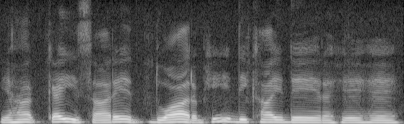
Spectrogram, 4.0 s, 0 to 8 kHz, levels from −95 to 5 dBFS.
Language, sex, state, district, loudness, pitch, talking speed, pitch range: Hindi, male, Jharkhand, Ranchi, -16 LUFS, 150 Hz, 135 wpm, 140-160 Hz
